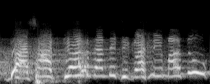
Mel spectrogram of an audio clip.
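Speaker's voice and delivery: high, loud shout; a preacher's loud, high exclamation; exclaiming shout. Real, not acted. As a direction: cry it out to the congregation. Preacher exclaims about fifth grade.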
